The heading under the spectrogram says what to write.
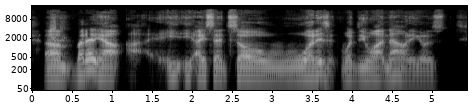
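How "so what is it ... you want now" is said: plain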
